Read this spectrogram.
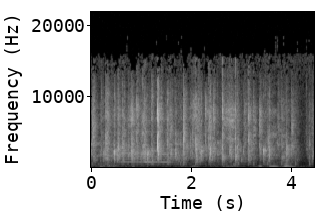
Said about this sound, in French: On applaudit.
